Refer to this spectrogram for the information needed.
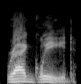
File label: "ragweed", American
